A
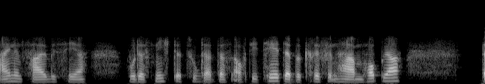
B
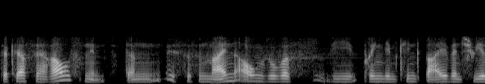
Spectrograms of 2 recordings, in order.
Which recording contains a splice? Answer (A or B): A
